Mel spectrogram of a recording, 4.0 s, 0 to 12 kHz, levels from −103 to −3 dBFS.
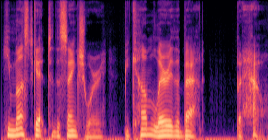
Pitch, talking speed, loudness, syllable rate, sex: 110 Hz, 165 wpm, -19 LUFS, 5.3 syllables/s, male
